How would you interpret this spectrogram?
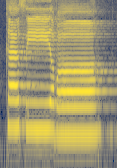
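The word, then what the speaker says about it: كثيرا: Huruf ra dibunyikan secara tafkhim karena berbaris tanwin fathah, maka dibacanya ditebalkan. Ra. Kemudian ra jika berhenti di ra hukumnya adalah mad iwad karena ada baris tanwin fathah yang diberhentikan. Cara bacanya baris 2-nya jadi 1 jadi fathah dan panjang 2 harokat.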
